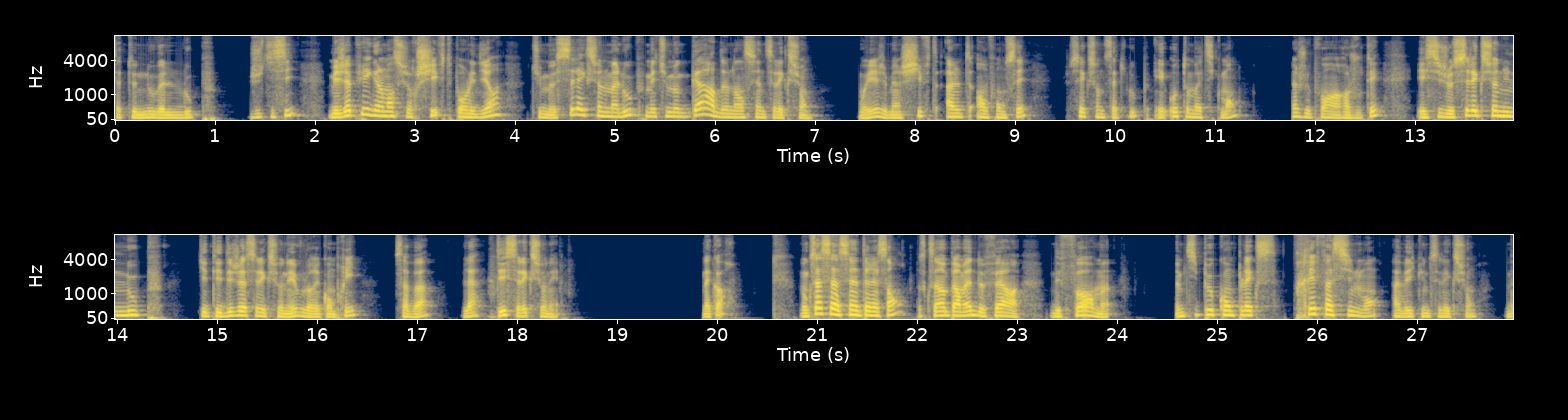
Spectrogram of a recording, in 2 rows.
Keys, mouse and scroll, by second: 9.3 alt+shift+click, 11.4 alt+shift+click, 12.2 alt+shift+click, 14.4 alt+shift+click, 14.9 alt+shift+click, 15.7 alt+shift+click, 16.7 alt+shift+click, 17.4 alt+shift+click, 18.0 middle click, 18.4 s, 21.5 alt+click, 22.7 alt+shift+click, 23.7 alt+shift+click, 24.1 s, 26.3-27.9 middle drag.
